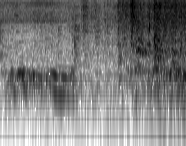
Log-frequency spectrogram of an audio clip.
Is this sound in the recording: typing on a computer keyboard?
no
